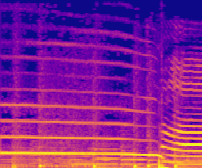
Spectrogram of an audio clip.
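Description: A high-pitched cartoon crying wail: one long held note that drops in pitch near the end, over background music.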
